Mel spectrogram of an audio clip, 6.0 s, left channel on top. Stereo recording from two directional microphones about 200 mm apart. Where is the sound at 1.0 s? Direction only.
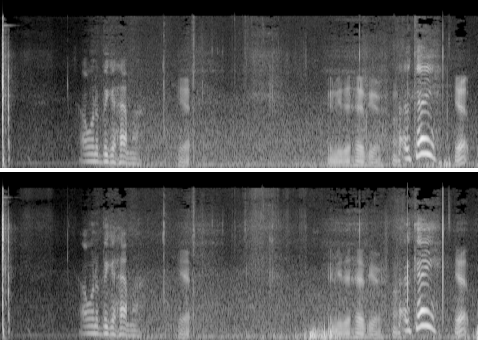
15° left (ahead or behind).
